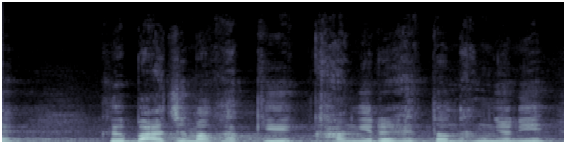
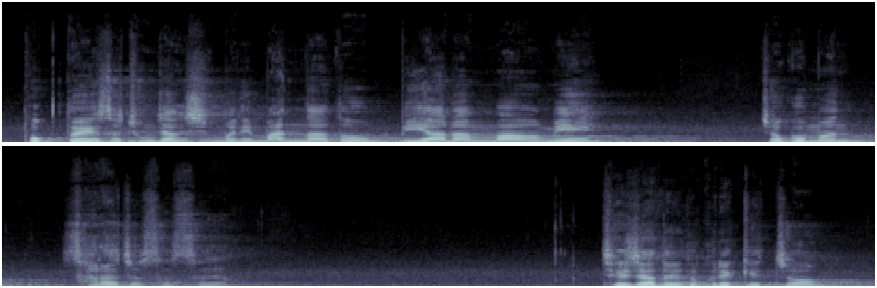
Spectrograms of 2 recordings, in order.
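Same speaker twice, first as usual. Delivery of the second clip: ordinary delivery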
